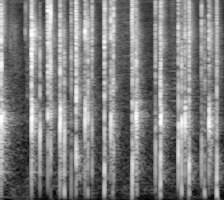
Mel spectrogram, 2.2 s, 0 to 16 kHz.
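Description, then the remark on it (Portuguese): A small group applauding in tribute to the late footballer Fernandão (Fernando Lúcio da Costa) on what would have been his 42nd birthday, a steady patter of overlapping hand claps, fairly loud, sustained for a couple of seconds with no voices. “Então, meus Vamos acréscimos. aplaudir.”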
